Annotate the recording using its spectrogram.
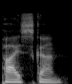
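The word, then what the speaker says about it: Piskun: Pronounced Pi Skun.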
